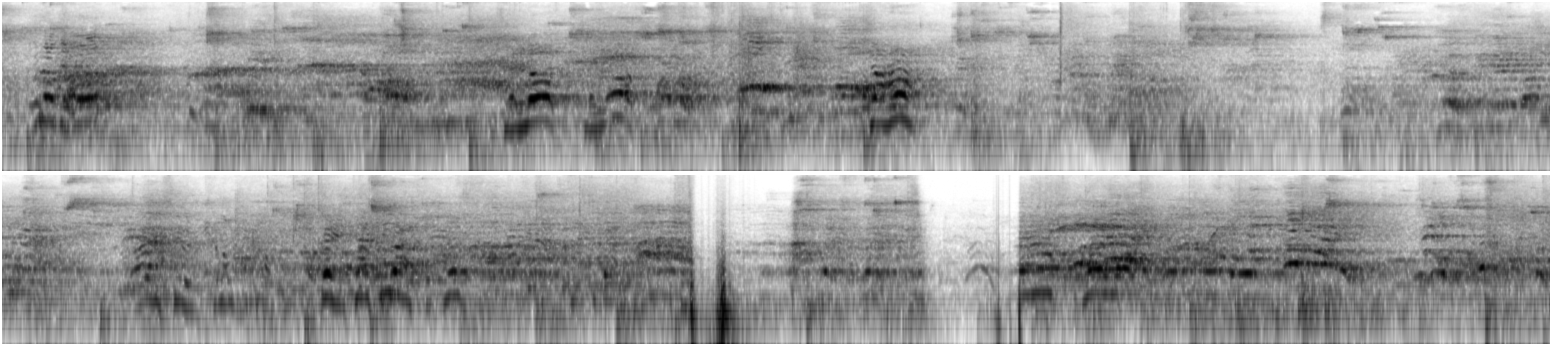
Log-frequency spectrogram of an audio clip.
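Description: Basketball being dribbled and bouncing on a hardwood gym floor during play, with players and coaches calling out, all echoing in a large hall. The sound briefly drops out twice about three-quarters of the way through.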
